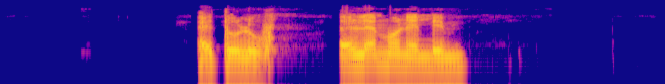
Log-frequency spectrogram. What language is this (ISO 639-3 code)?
bkh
